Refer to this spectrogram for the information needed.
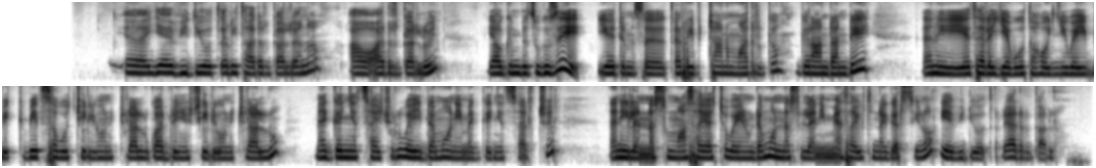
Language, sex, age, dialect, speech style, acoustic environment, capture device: Amharic, female, 25-34, Ethiopia - Addis Ababa, happy; relaxed; excited; focused, silence, mobile / Linux / Chrome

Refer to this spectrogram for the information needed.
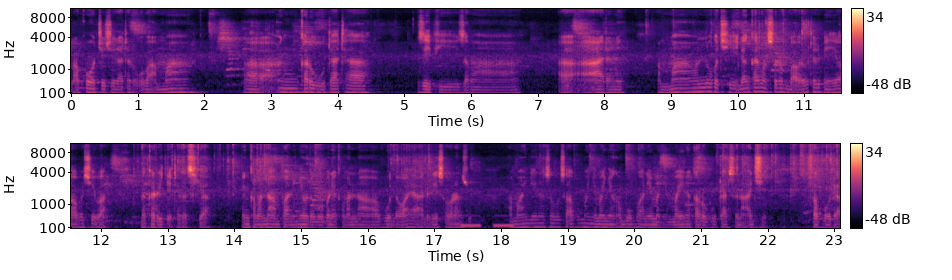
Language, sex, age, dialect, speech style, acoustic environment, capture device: Hausa, male, 25-34, Nigeria - Kano, relaxed, appliances, mobile / Linux / Chrome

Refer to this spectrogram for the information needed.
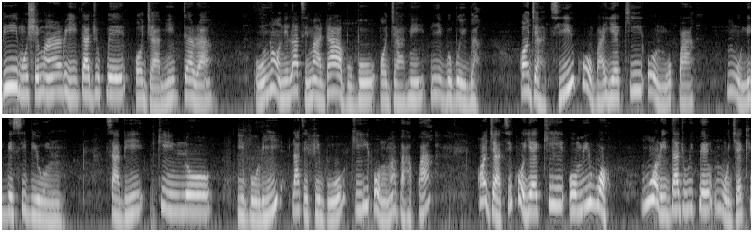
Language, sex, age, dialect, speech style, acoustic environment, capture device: Yoruba, female, 45-54, Nigeria - Lagos Yoruba, focused, people talking; appliances; traffic; construction, mobile / Linux / Chrome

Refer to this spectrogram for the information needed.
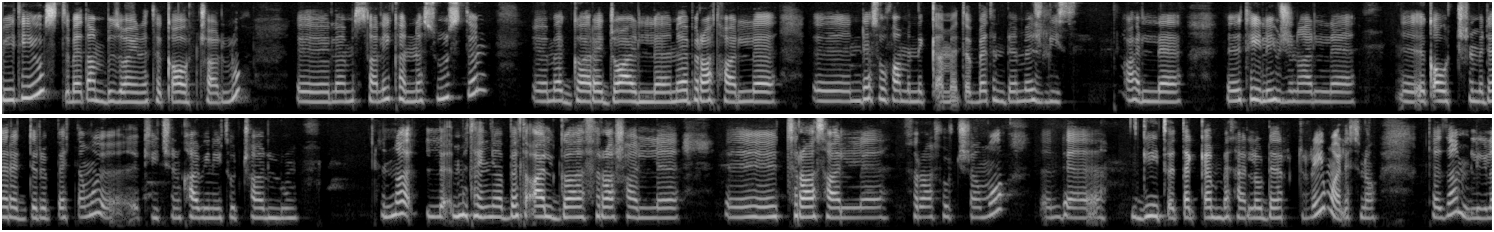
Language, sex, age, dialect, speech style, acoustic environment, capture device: Amharic, female, 25-34, Ethiopia - Addis Ababa, focused, nature, mobile / Linux / Chrome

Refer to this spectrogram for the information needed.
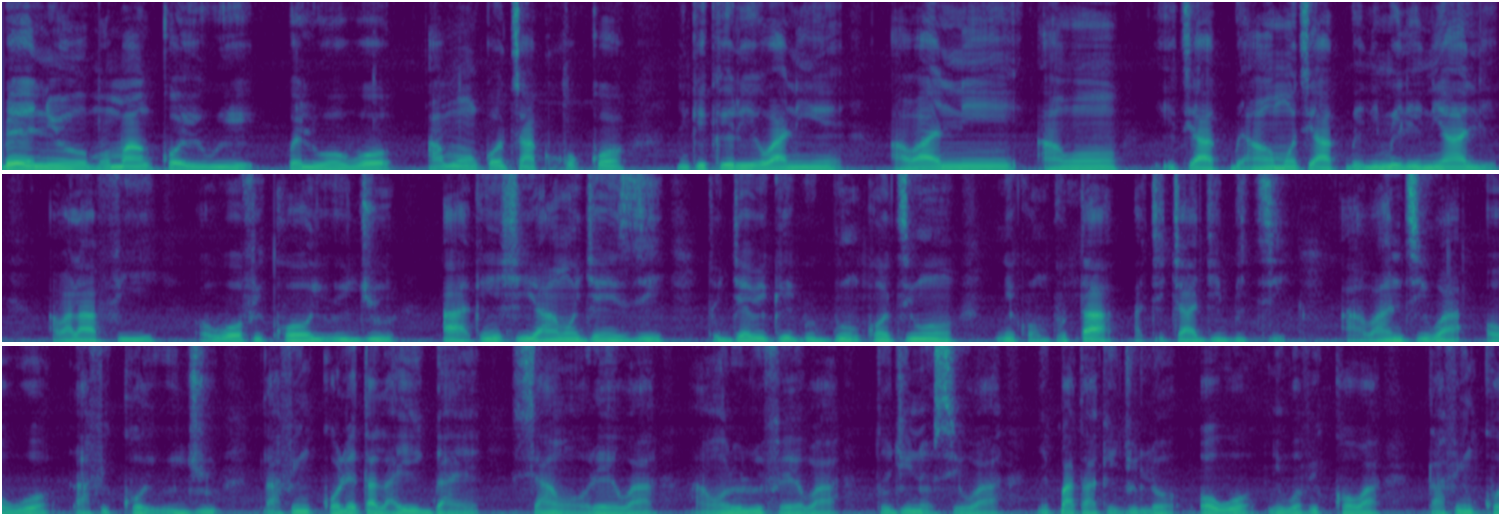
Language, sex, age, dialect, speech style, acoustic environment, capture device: Yoruba, male, 35-44, Nigeria - Nigerian Standard, relaxed, silence, mobile / Linux / Chrome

